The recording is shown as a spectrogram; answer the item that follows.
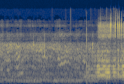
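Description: Indistinct voices chattering, with no clear words. Music comes in near the end.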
